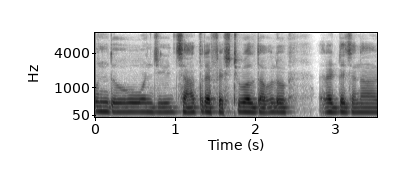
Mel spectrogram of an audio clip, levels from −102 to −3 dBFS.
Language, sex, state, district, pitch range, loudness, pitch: Tulu, male, Karnataka, Dakshina Kannada, 120-130 Hz, -20 LUFS, 125 Hz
